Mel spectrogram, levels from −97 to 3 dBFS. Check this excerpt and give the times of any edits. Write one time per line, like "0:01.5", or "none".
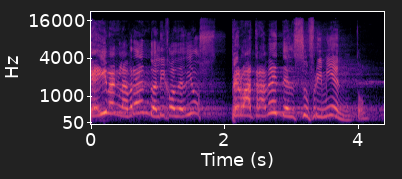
0:02.0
